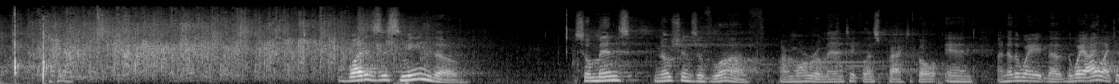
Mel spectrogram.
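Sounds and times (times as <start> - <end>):
audience applause: 0.0 - 4.6
speech: 3.5 - 4.8, 5.8 - 11.1.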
